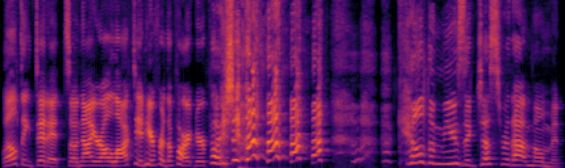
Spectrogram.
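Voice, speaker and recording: A young-sounding woman streamer with a high, bright voice chats casually with her viewers and breaks into giggles every few lines. Her pitch swoops up and down with lively expression as she rambles and restarts her thoughts close to the mic, with faint music playing behind her. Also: unhurried. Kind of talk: casual livestream chat with viewers. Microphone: close desk mic.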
